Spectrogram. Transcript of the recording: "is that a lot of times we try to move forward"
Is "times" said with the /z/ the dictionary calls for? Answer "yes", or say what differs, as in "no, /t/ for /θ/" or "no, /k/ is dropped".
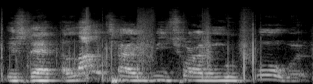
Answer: yes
